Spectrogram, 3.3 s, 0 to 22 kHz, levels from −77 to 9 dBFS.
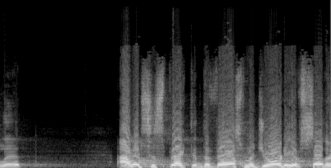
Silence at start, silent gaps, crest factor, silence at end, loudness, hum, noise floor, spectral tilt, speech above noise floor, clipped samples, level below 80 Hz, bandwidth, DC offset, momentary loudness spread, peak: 0 s; none; 8 dB; 0 s; -7 LUFS; none; -45 dBFS; -4.5 dB/octave; 38 dB; 0.8%; -44 dBFS; 16.5 kHz; under 0.1%; 4 LU; 0 dBFS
